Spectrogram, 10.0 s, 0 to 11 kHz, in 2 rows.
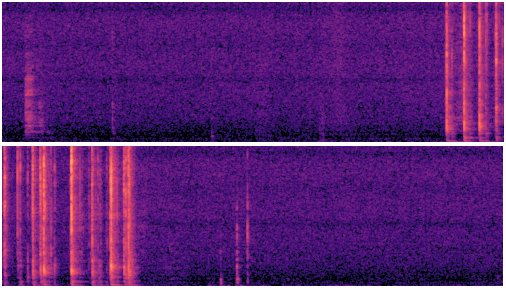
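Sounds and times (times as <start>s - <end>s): laptop keyboard typing: 4.4s - 6.4s.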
